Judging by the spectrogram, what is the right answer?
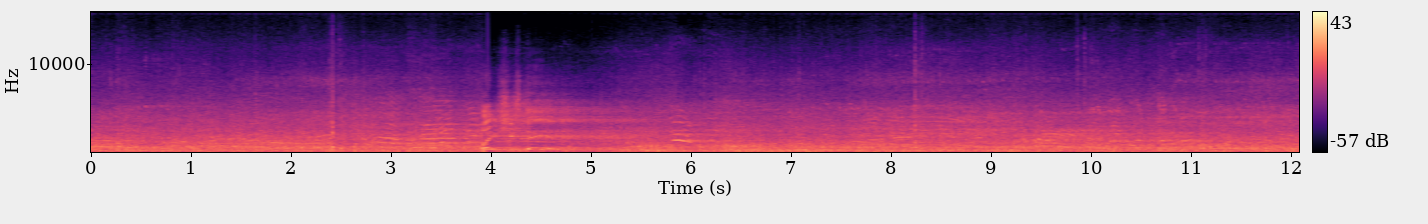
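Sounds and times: crowd voices: 0.0 - 12.0.

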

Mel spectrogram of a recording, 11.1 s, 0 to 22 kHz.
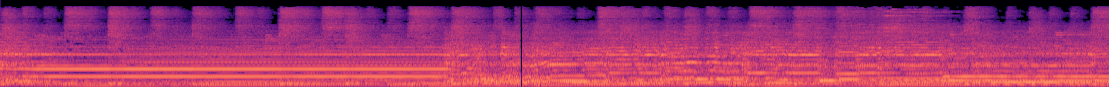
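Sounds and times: electric guitar with harmony effect: 0.0 - 11.0.

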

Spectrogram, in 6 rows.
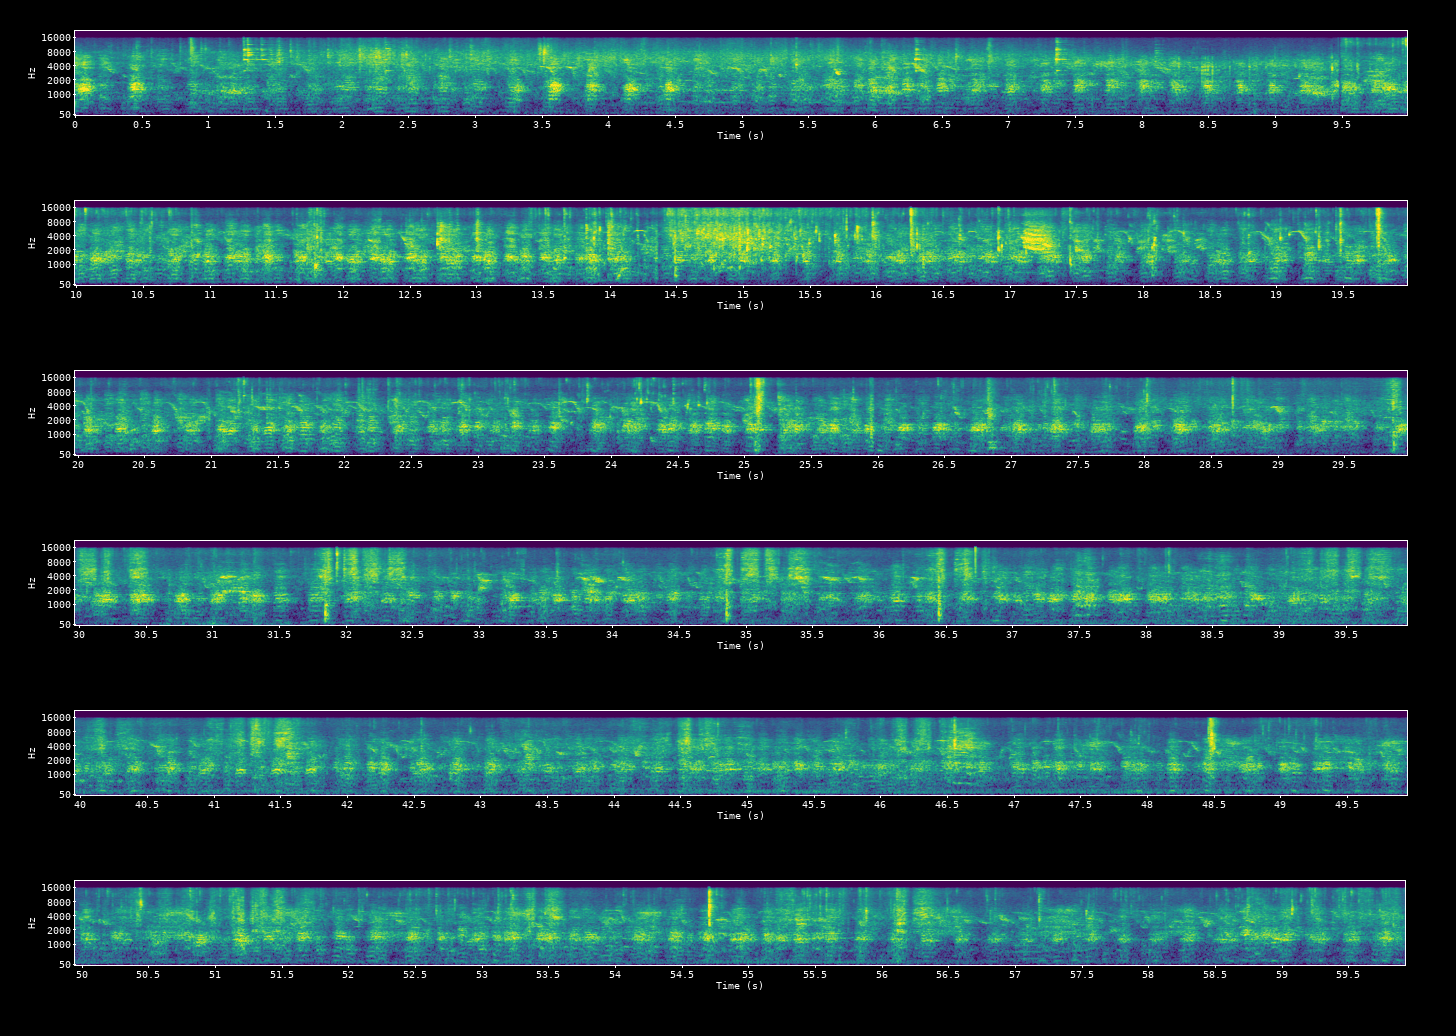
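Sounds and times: flock of birds chattering: 0.0 - 59.9.

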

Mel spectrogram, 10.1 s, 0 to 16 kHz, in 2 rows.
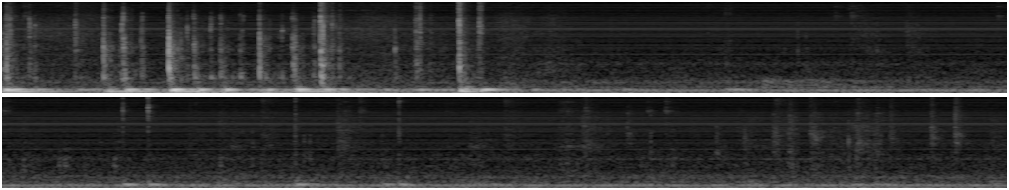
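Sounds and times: computer keyboard typing: 0.0 - 2.5, 8.1 - 9.9.

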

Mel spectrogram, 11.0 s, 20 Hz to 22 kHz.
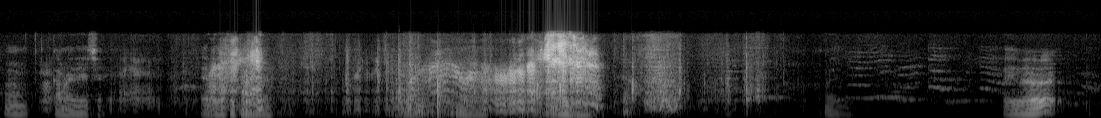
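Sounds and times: kitten yowling: 2.0 - 2.7, 4.2 - 6.0.

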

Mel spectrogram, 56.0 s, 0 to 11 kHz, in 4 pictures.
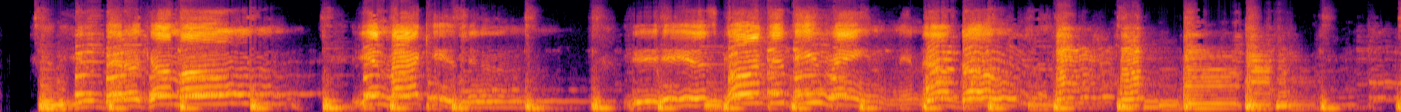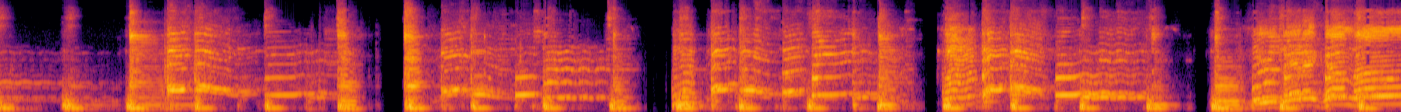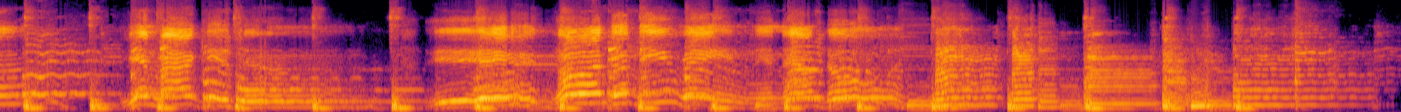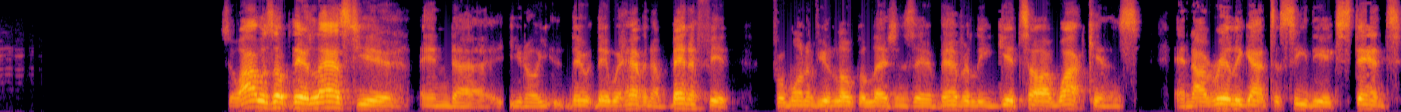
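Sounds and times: acoustic blues guitar: 0.3 - 42.0, 44.5 - 55.8
man singing: 0.4 - 5.6, 6.2 - 10.7, 26.6 - 28.4, 29.2 - 37.1.

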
